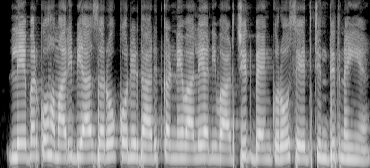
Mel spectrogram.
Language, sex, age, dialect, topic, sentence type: Hindi, female, 18-24, Marwari Dhudhari, banking, statement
